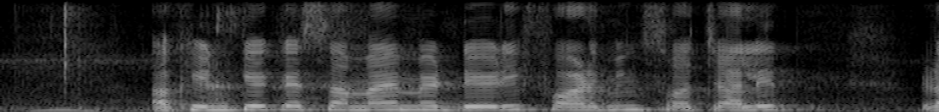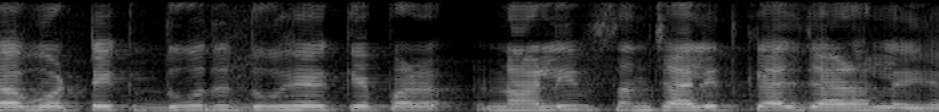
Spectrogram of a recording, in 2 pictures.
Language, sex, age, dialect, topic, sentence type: Magahi, female, 25-30, Western, agriculture, statement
